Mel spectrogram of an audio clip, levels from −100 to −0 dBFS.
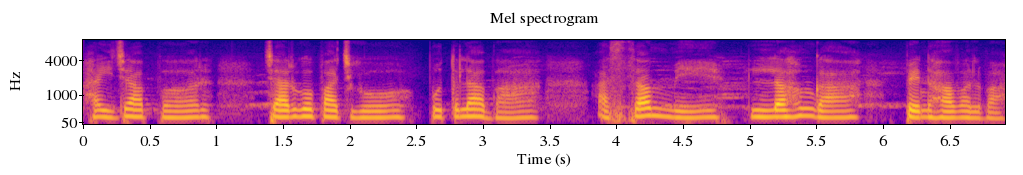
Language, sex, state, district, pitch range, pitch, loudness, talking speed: Bhojpuri, female, Uttar Pradesh, Deoria, 180-200 Hz, 190 Hz, -19 LUFS, 120 wpm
